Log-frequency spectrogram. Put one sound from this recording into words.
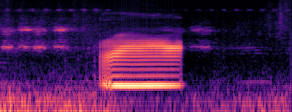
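A frog gives a single loud, droning croak close by.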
